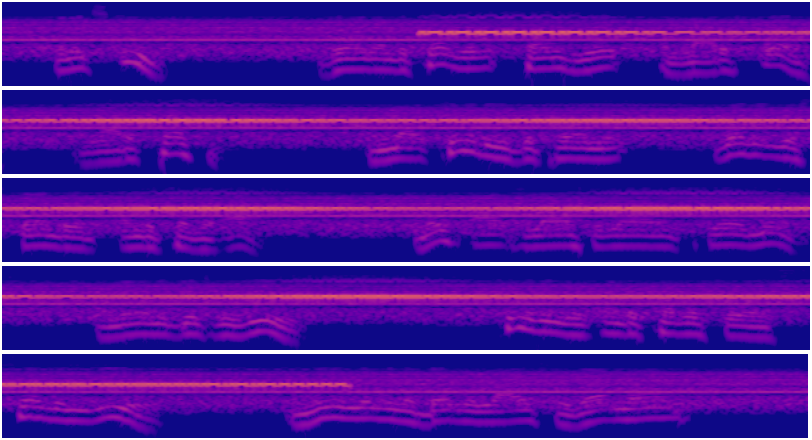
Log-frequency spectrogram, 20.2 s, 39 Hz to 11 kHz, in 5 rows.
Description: NAVTEX (SITOR-B), 100 baud, 170 Hz shift, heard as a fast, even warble, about 1360 Hz centre, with radio static, fading, a steady whistle near 860 Hz and speech in English. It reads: ZCZC VL51 NAV WARNING 329. WRECK IN PSN 47-50N 097-59W. WIDE BERTH REQUESTED. NNNN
